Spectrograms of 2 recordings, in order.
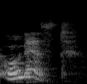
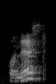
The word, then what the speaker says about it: honest: But N honest, honest में भी दोनों केसेस में जो है H है साइलेंट है.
